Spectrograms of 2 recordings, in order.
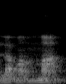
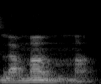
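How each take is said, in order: First: The stress is on the last syllable. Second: The stress is on the first syllable. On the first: The speaker calls it wrong. "It's not la mamma, which is, I think, a pretty common mis- mistake from learners" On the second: The speaker calls it right. "but it's la mamma"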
